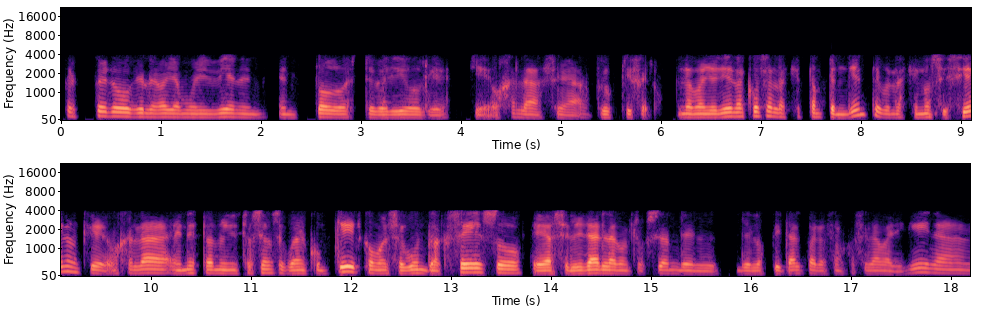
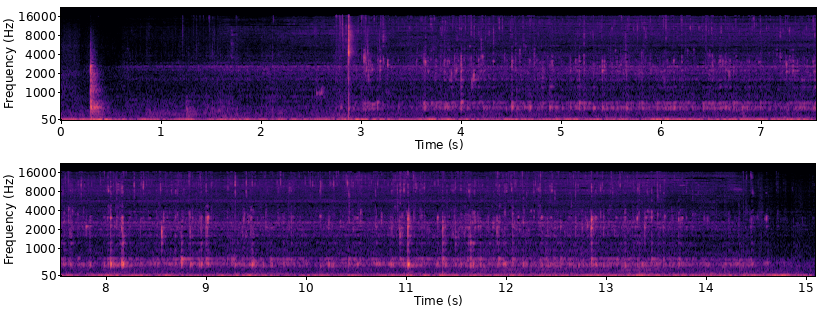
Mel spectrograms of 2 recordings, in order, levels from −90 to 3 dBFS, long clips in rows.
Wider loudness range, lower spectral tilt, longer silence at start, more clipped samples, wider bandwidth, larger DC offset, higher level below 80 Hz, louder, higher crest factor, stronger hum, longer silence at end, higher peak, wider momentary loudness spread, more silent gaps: about the same, 7 LU vs 7 LU; first, -11.5 dB/octave vs -1 dB/octave; about the same, 0.05 s vs 0 s; neither; second, 4.1 kHz vs 17 kHz; neither; second, -64 dBFS vs -46 dBFS; first, -23 LUFS vs -40 LUFS; second, 20 dB vs 34 dB; neither; about the same, 0 s vs 0 s; first, -2 dBFS vs -6 dBFS; second, 13 LU vs 17 LU; first, 2.42-2.46 s, 3.90-4.00 s vs none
